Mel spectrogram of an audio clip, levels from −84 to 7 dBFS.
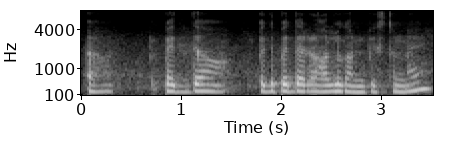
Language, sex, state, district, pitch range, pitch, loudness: Telugu, female, Andhra Pradesh, Annamaya, 215-235 Hz, 225 Hz, -18 LUFS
